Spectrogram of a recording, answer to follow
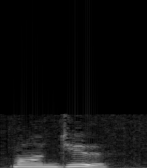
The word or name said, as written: mon dieu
